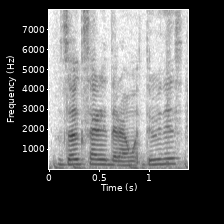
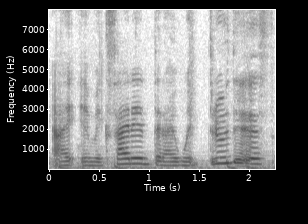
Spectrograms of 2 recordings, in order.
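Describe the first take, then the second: First: Quick retake, stress on so; plain. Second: Talking through the hiccups; words interrupted by a hiccup. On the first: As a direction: rush through the retake. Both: Real, not acted. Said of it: "I got the hiccups".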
